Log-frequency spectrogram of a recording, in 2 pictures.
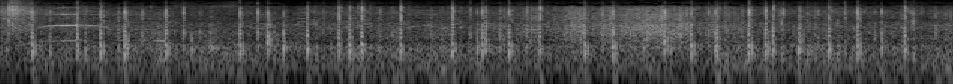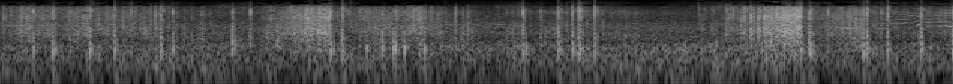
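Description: Many fireworks going off at once: a dense, unbroken rattle of bangs and crackling, swelling twice in the second half into louder hissing bursts.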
